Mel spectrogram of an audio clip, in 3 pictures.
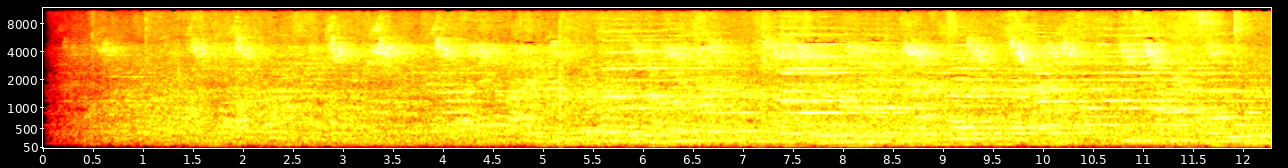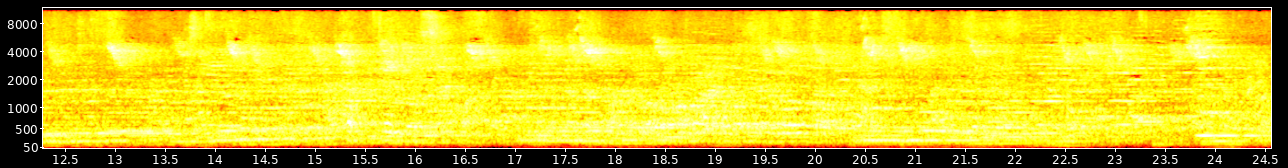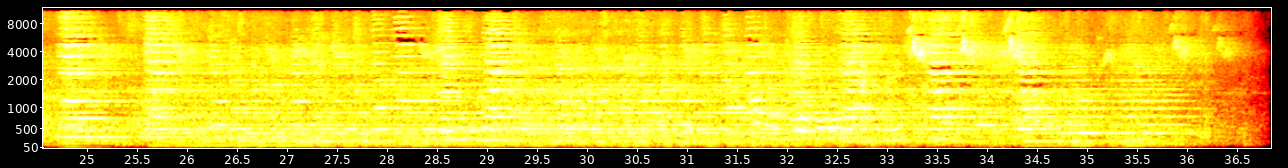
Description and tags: Cello And violin Central Park Tunnel
Cellonist an violinplayer in Central Park playing under the walkway, lots of natural reverb
natural, field-recording, city, birds, central, new, park, people, walking, nyc, ambience, reverb, york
